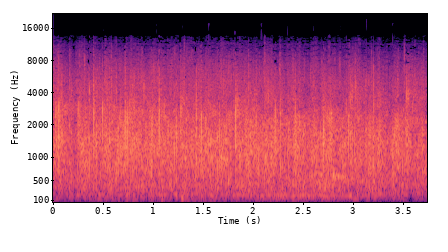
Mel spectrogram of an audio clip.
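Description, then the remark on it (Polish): Steady, dense applause from a large audience in a hall, many hands clapping together in a continuous bright patter that holds an even loudness throughout, with no voices standing out, greeting a team of film critics just introduced at a festival event. “Radość na sali, jak słychać, ogromna.”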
